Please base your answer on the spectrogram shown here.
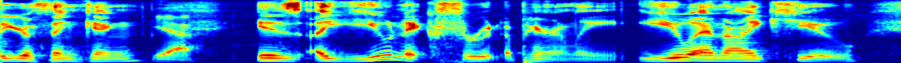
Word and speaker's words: UNIQ: Now, I thought it would have been pronounced unique. Mm-hmm. Like someone saying, oh, it's ugly. Yeah, it's one of a but kind. But it's also unique. But I was corrected by a table full of vegans, so I believe them. Because fruit is kind of their thing. Their domain. They've studied it. They're the scholars. Yes. So they said eunuch, which is also funny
